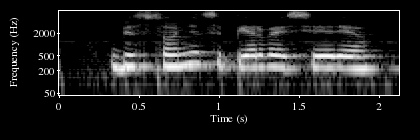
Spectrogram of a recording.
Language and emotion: Russian, neutral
